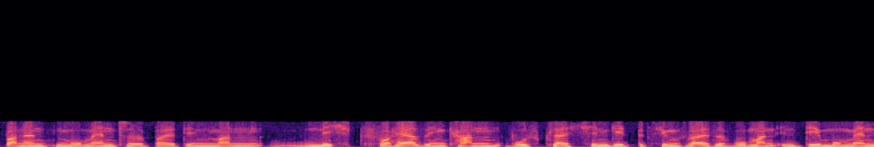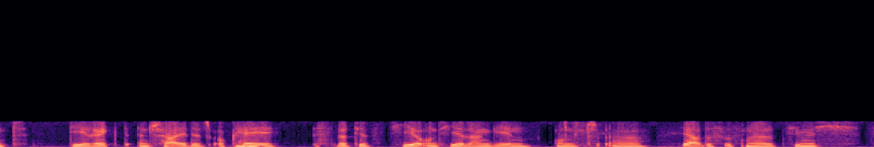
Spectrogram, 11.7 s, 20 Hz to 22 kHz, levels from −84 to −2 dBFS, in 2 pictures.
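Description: Speech, heard through Dialogic VOX ADPCM coding for its whole length. Each sample is squeezed into a 4-bit step estimate. The result is plainly audible grit and hiss riding on the speech. Nothing remains above 3.8 kHz, which fits an 8,000-sample-per-second, 32 kbps VOX file.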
